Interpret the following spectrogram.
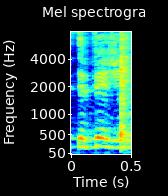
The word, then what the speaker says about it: DVSN: The name of the group is Division. It's spelled DVSN.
